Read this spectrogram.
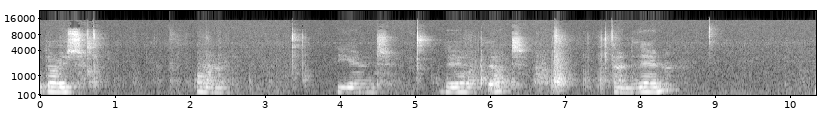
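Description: Small plastic bricks click and snap together.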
